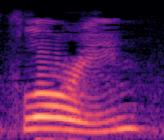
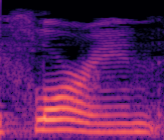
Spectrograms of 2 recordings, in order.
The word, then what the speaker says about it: fluorine: to keep in mind, that it's F-L-U-R, so you say fluorine. If you say fluorine, you'll probably misspell it.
